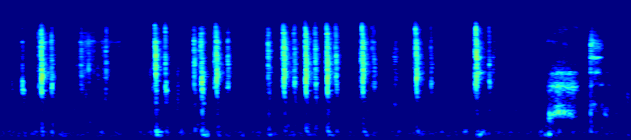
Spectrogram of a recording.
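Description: Faint typing on a computer keyboard: irregular clusters of quick keystrokes, with one brief duller sound about five and a half seconds in.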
